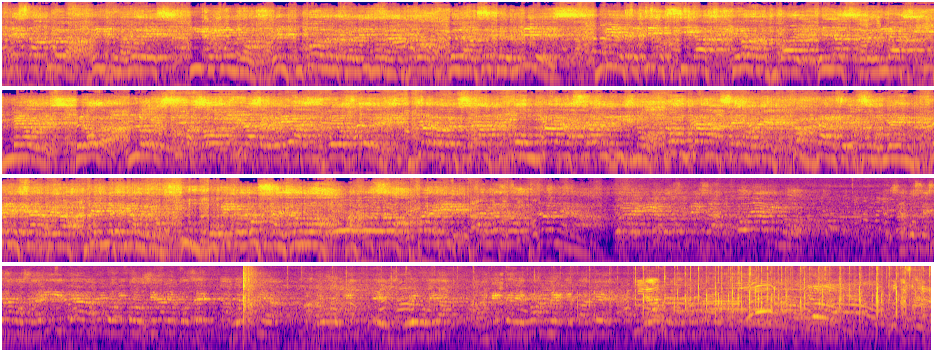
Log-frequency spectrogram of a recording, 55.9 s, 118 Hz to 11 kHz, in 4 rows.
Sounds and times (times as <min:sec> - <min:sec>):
Speech: 0:00.0 - 0:52.8
Outside, urban or manmade: 0:00.0 - 0:55.8.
